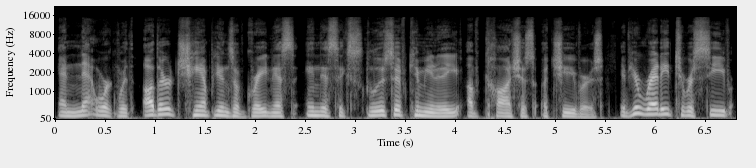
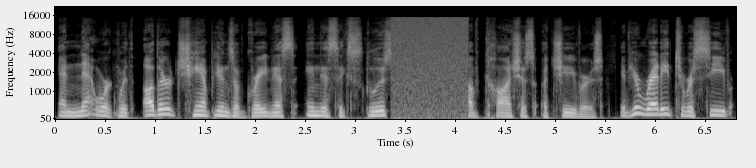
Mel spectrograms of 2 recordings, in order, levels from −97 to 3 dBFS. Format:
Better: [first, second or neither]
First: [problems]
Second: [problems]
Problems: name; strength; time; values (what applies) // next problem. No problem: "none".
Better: first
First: none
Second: audio cutting out; filled with static; at 3.5 s for 1 s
